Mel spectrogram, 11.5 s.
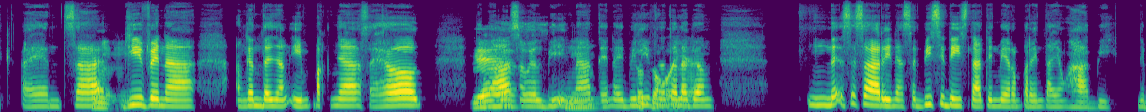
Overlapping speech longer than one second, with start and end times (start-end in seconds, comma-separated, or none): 4.8-7.1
